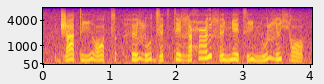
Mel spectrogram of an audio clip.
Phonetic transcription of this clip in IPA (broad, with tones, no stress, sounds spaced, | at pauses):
d͡ʒ a˩˧˩ t i˨˩˦ ɦ ɔ˩˧˩ t͡s | h ɘ˨˩˦ ɮ u˩˧˩ d͡z ɘ˩˧˩ t͡s t e˧˩ ɮ ɐ˩˧˩ ħ ʕ ɨ˧˥˧ ɬ ɘ˩˧˩ ɲ e˧˩ t͡s i˩˧˩ ɲ u˩˥ ɮ ɨ˧˥˧ ç ɔ˧˩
